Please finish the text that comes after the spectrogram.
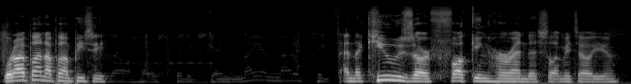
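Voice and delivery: ordinary talk, nothing marked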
